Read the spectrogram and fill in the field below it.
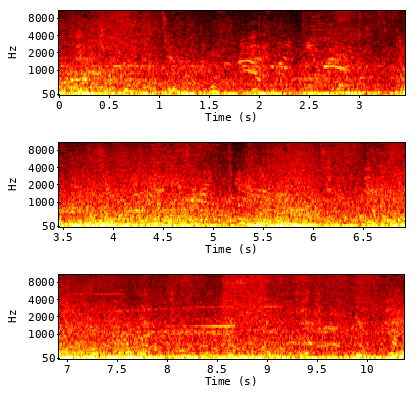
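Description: Sword strikes and explosions clash and boom with heavy impacts.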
